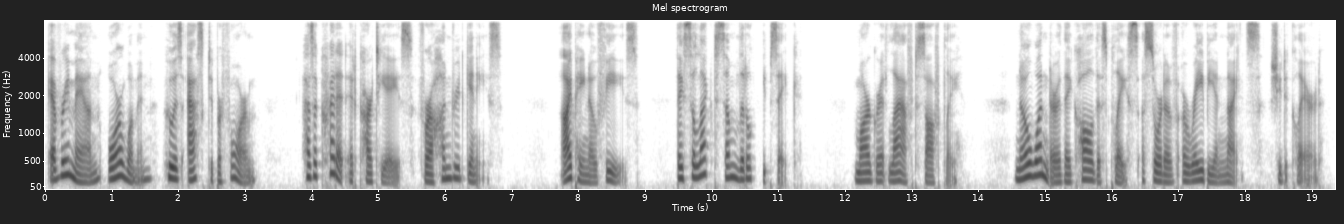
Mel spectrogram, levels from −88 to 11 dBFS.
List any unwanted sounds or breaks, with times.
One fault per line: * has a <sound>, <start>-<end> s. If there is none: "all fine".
* has a dropout, 10.6-10.8 s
